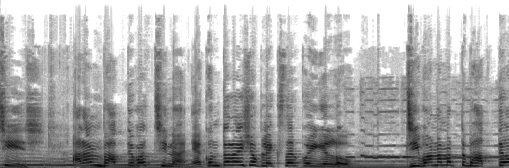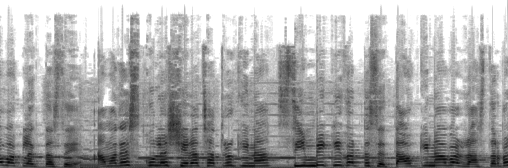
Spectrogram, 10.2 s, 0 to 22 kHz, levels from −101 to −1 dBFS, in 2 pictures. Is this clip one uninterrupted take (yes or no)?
yes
